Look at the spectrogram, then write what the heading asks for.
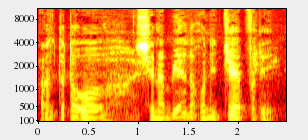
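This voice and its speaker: Casting: middle-aged dad, pedicab driver, proud and earnest, fairly deep voice, natural radio drama dialogue. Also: male voice, steady tone, normal speed. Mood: proud, reflective. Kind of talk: Filipino radio drama acting.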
